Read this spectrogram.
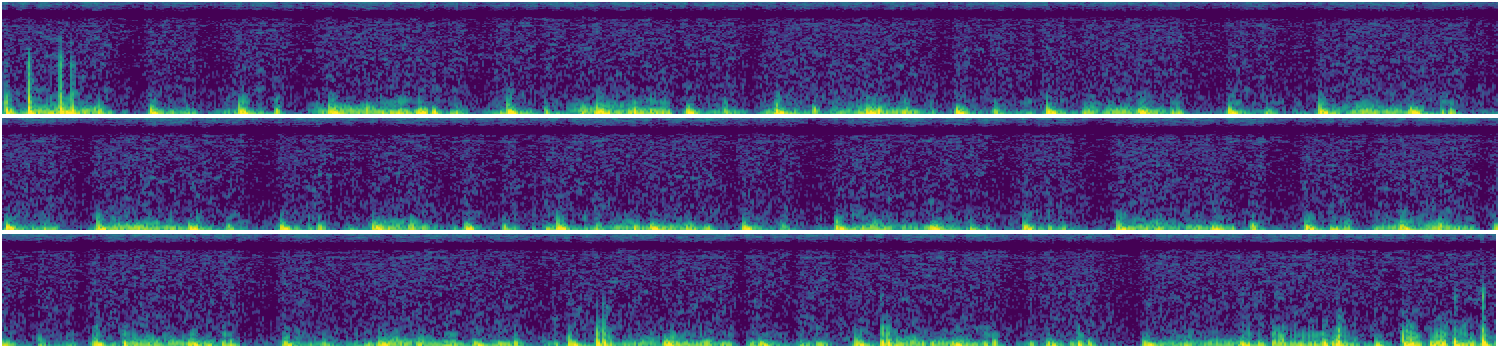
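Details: Own racing heartbeat: a steady run of deep, quick thumps that is super fast at first, then slows down to a normal pace; rapid heartbeat.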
